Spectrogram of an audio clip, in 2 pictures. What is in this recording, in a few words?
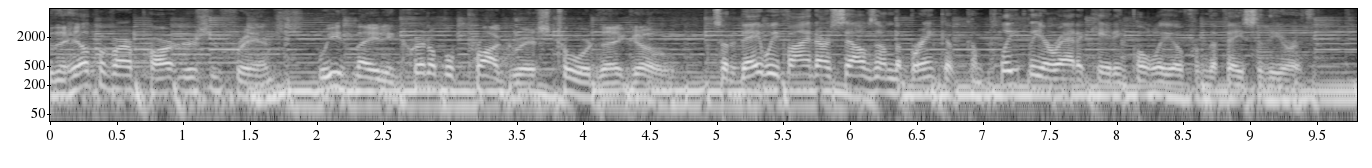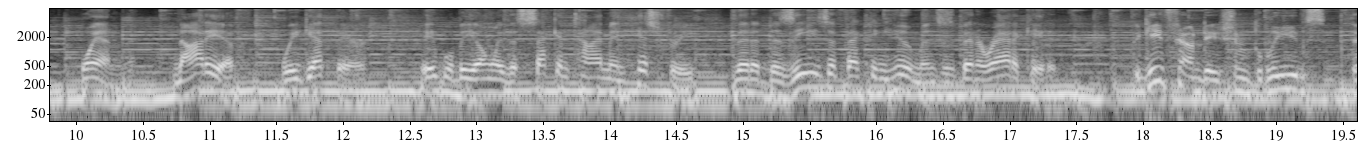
Rotary PSA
